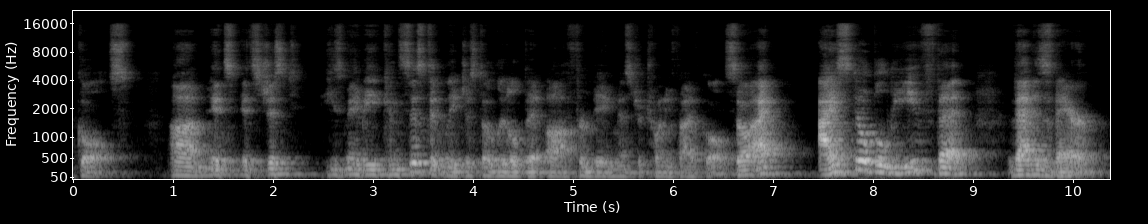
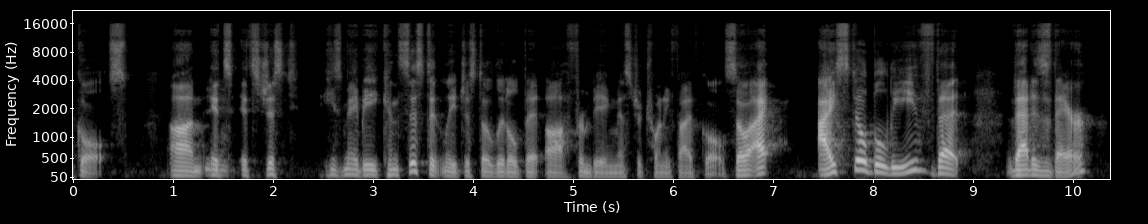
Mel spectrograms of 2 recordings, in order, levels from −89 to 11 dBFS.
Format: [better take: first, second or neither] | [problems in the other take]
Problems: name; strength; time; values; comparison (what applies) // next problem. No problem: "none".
second | off-mic speech; far // room echo; slight; dies away in 0.5 s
